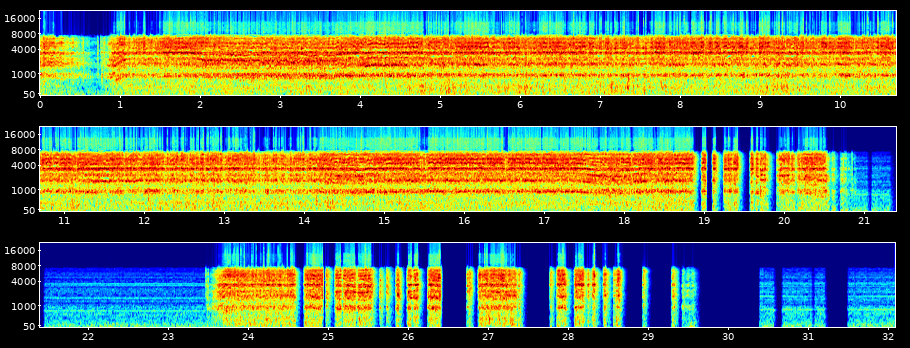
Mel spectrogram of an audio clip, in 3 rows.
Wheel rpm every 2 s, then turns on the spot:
40, 200, 220, 240, 230, 230, 230, 230, 240, 220, 70, 10, 180, 180, 150, 0.
none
